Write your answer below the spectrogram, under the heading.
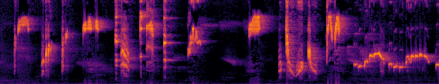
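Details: Young orange-headed thrush singing a rolling song packed with varied phrases, used for training other birds and as a lure: high sharp whistles, short slurred notes and quick trills, ending in a wavering warbled phrase, with brief gaps between bursts.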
